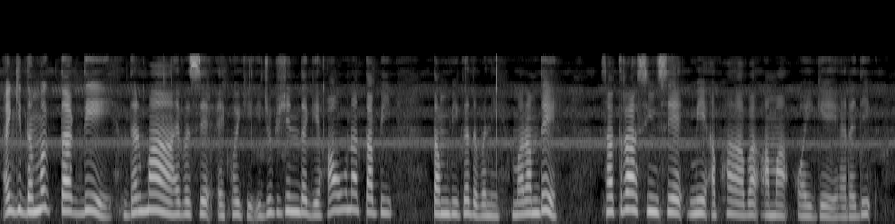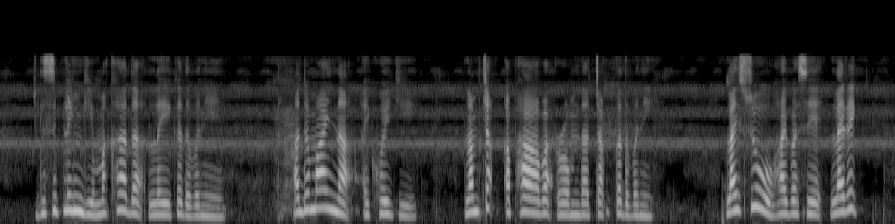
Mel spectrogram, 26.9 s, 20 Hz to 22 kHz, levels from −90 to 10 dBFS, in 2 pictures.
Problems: constant background noise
